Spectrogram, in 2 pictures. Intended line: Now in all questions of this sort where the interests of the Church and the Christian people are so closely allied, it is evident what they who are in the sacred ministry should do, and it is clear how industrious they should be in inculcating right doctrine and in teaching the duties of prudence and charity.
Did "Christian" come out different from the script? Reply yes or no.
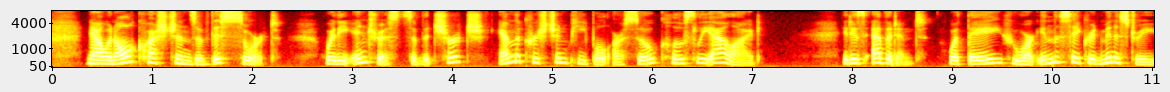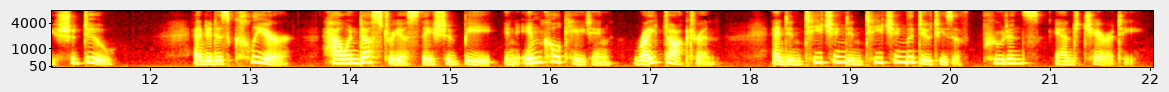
no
